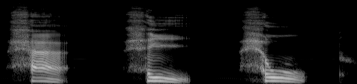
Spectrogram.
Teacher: Ikkinchi qilinadigan xatolardan bittasi arab tilidagi halqumning tubidan chiqadigan ha ni halqumning o'rtasidan chiqadigan ha harfiga o'xshatib qo'yishadi. Ya'ni u halqumning o'rtasidan tog'ay bir-biriga yaqinlashishi natijasida, tomoq devorlarga yaqinlashishi natijasida hosil bo'ladi. Bu harfni yaqinlashgan paytida u sirg'algan holatda hosil bo'ladi, ya'ni ha hi hu Buni eng ko'p e'tibor beradigan jihatimiz mana shu ha ga ham o'xshatib qo'ymasligimiz kerak.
